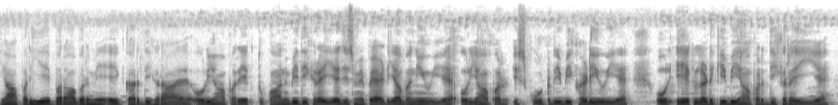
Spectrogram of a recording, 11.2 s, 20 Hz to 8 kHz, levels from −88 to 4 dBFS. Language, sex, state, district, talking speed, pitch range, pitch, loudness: Hindi, male, Uttar Pradesh, Shamli, 220 wpm, 140-150 Hz, 145 Hz, -15 LUFS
